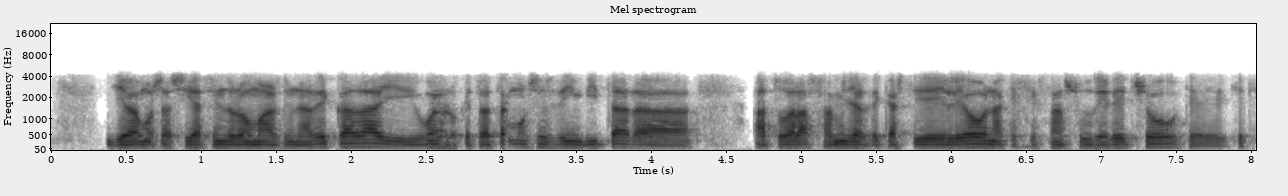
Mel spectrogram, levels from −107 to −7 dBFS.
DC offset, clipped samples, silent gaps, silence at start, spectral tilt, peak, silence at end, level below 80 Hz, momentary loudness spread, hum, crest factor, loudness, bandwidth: under 0.1%; under 0.1%; none; 0.35 s; -5 dB/octave; -8 dBFS; 0.05 s; -62 dBFS; 8 LU; none; 18 dB; -25 LUFS; 4.5 kHz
